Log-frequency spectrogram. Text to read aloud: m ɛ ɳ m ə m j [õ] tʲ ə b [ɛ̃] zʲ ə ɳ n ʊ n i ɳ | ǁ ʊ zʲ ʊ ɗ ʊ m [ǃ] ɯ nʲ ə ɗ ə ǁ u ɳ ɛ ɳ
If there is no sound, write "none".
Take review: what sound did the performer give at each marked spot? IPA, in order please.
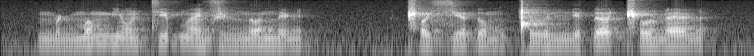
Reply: ũ, ɛ̃, ǃ

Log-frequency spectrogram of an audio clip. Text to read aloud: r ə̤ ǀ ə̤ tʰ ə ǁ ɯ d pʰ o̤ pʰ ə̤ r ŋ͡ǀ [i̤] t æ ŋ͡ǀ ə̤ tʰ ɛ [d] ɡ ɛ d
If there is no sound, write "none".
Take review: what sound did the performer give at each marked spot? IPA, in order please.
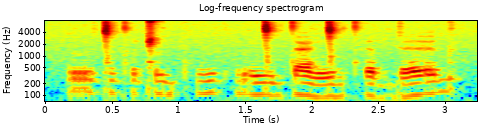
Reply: i̤, b

